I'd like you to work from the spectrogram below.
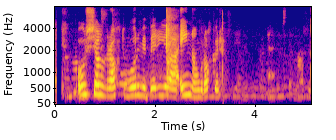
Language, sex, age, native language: Icelandic, female, 11, Icelandic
